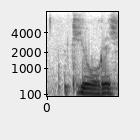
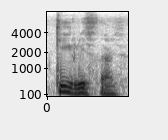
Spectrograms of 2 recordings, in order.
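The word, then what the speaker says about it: QRIS: itu ya seperti itu kuris itu kiris bacanya Ya kalau di bank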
